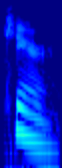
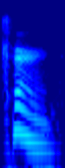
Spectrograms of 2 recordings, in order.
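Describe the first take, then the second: First: The first syllable sounds like beer. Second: The first syllable sounds like burr. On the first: The speaker calls it right. "It's like beer" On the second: The speaker calls it wrong. "you don't go to the bar to order a burr, you don't say Kern"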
